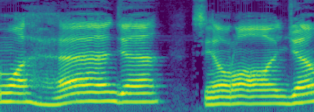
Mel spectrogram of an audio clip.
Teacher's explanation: Look, I merge تَنْوِين into واو، okay? The تَنْوِين will have the sound of the letter واو.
